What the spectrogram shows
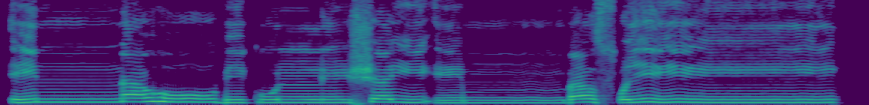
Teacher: তানবিনের পরে ইকলাবের অক্ষর বা আসছে, এজন্য মিম দ্বারা পরিবর্তন করে পড়বো।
